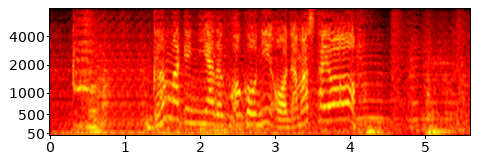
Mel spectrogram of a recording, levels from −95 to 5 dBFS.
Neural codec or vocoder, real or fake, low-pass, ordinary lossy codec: codec, 16 kHz, 0.4 kbps, LongCat-Audio-Codec; fake; none; none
